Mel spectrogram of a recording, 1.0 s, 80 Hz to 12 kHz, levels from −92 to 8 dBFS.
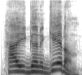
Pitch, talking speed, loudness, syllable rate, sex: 175 Hz, 350 wpm, -16 LUFS, 7.2 syllables/s, male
